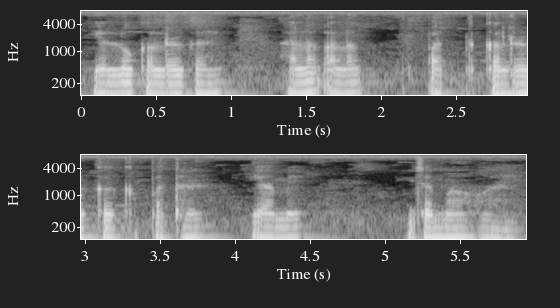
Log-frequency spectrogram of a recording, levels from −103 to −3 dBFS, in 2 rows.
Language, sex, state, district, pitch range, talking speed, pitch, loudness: Hindi, male, Arunachal Pradesh, Papum Pare, 95-105 Hz, 140 wpm, 100 Hz, -21 LUFS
